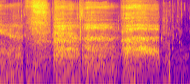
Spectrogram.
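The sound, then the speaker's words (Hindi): Water trickles and splashes steadily, a bright hissing flow broken by a few brief dips and surges, with no voices. “ये ये पानी पानी है तो जिंदगी है”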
